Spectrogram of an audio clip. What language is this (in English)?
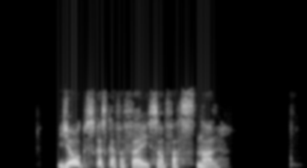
Swedish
